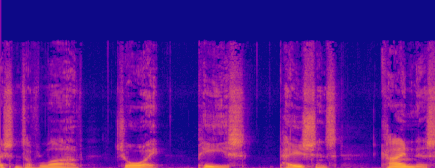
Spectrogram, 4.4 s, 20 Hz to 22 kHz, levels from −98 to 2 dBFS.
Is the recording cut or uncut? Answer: uncut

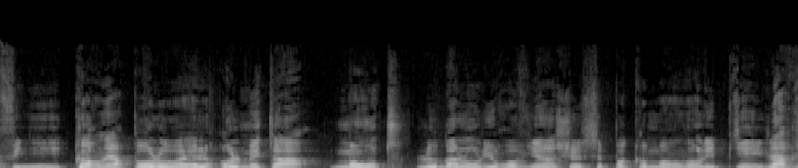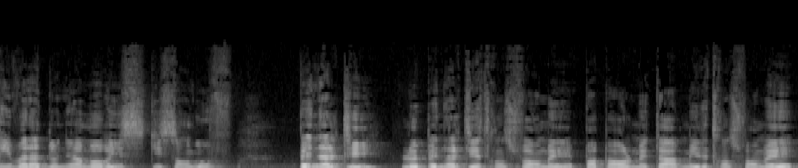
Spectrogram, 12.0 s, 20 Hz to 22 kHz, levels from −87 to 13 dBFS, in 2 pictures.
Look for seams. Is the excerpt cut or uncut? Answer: uncut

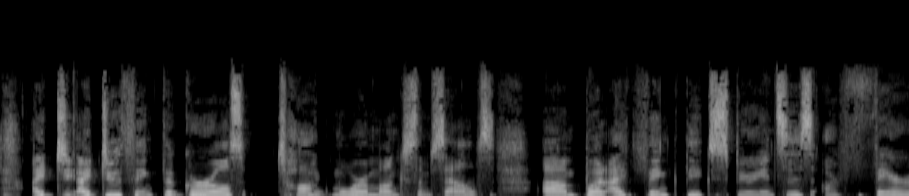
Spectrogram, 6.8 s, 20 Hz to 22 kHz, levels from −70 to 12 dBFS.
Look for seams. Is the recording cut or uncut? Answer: uncut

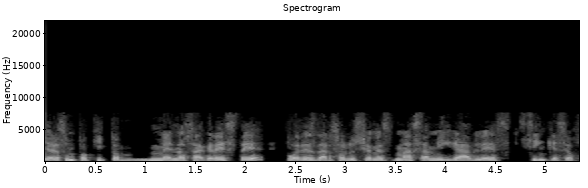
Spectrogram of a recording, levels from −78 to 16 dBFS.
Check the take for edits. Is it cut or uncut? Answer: uncut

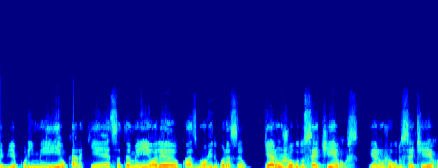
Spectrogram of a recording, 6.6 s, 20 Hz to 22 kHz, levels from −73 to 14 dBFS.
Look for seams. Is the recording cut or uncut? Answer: cut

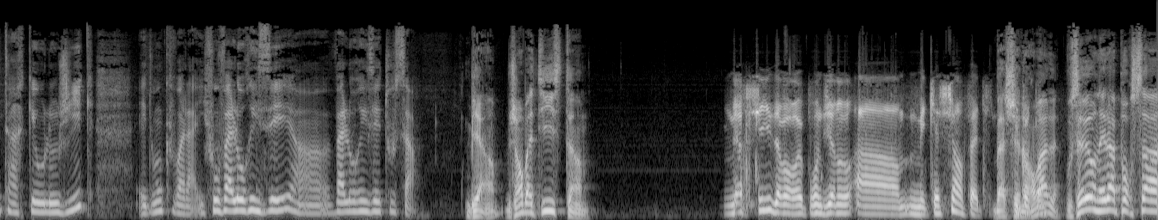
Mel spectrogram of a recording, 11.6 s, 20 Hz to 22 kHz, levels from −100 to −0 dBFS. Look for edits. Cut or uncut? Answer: uncut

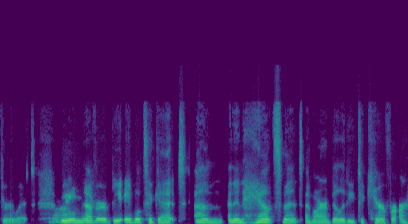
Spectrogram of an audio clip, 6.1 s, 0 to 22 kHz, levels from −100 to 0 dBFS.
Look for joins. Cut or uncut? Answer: cut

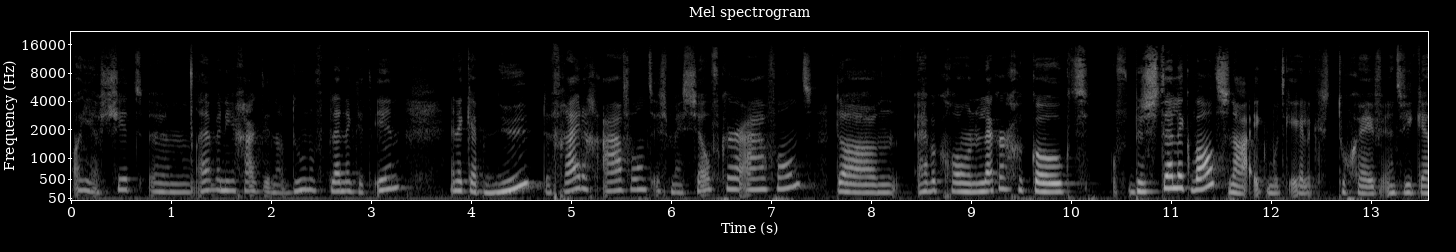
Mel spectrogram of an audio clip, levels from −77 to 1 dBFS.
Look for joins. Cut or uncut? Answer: cut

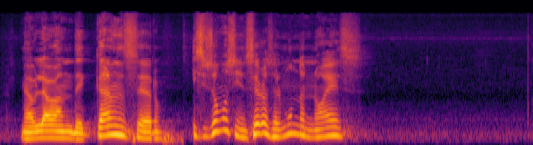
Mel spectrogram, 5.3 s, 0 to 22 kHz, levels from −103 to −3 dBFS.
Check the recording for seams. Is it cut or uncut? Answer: cut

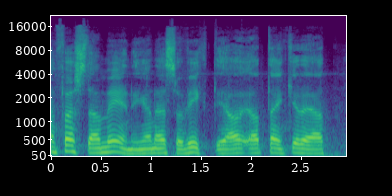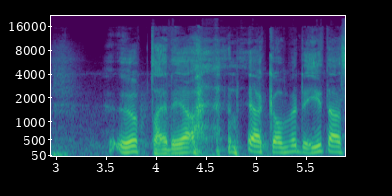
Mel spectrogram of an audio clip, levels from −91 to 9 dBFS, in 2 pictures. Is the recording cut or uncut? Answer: uncut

